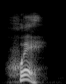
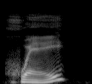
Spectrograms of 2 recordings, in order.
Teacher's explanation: that sharp falling fourth tone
